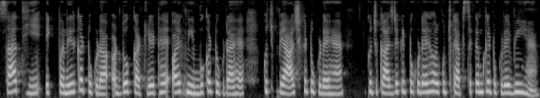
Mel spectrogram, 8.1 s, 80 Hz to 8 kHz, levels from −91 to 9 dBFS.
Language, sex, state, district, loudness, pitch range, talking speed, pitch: Hindi, female, Jharkhand, Sahebganj, -20 LUFS, 230-270 Hz, 250 wpm, 255 Hz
